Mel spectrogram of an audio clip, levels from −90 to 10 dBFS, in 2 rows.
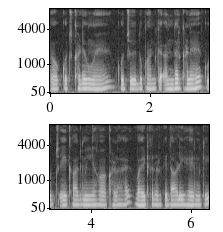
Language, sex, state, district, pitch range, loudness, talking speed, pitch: Hindi, male, Delhi, New Delhi, 125-130 Hz, -16 LUFS, 225 wpm, 130 Hz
